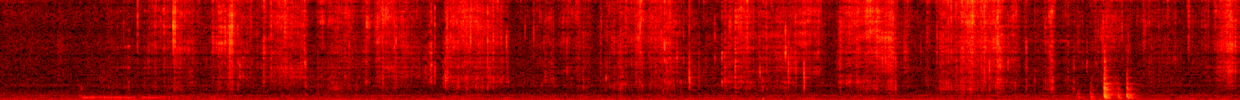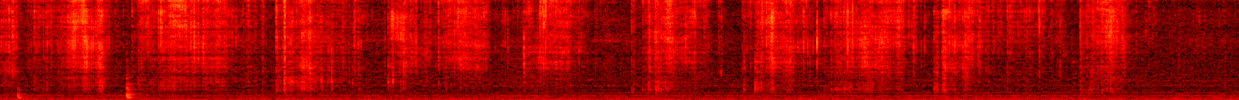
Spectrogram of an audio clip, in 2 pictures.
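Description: Frozen bacon rashers being pulled and torn apart by hand on a ceramic plate: quiet, irregular tearing and rubbing, with a few sharp clicks about halfway through, over a steady low hum.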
